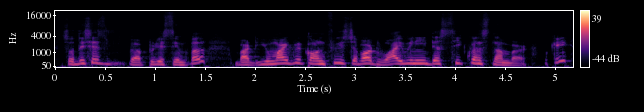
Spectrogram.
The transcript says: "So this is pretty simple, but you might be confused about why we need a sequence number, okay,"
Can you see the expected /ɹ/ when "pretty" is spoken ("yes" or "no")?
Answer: yes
